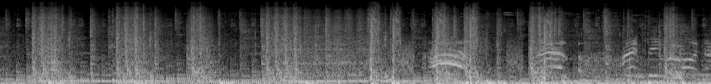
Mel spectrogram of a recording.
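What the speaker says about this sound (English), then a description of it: "I'm being shot at" Gunfire rattles in Tom Clancy's Splinter Cell, with loud bursts of rapid shots and thuds repeating close by over a few seconds, mixed with other game noises.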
